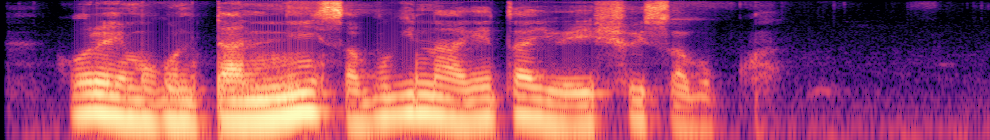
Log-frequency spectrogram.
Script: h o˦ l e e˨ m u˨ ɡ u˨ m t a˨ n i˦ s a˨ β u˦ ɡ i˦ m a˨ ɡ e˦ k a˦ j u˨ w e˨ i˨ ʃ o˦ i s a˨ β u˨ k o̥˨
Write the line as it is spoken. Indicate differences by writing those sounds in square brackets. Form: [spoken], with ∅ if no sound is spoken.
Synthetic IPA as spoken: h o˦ [ɾ] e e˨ m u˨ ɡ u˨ [n] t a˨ n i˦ s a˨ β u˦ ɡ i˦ [n] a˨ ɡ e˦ [t] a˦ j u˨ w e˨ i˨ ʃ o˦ i s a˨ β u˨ k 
